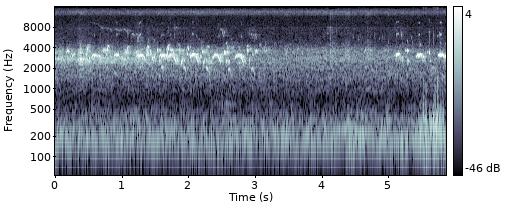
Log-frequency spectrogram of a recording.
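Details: Female osprey on her Montana nest camera, 27 May 2022 late morning, alerting while holding her fish and claiming the nest. A rapid string of thin, high piping notes runs for about three seconds, fading into steady rushing background noise.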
